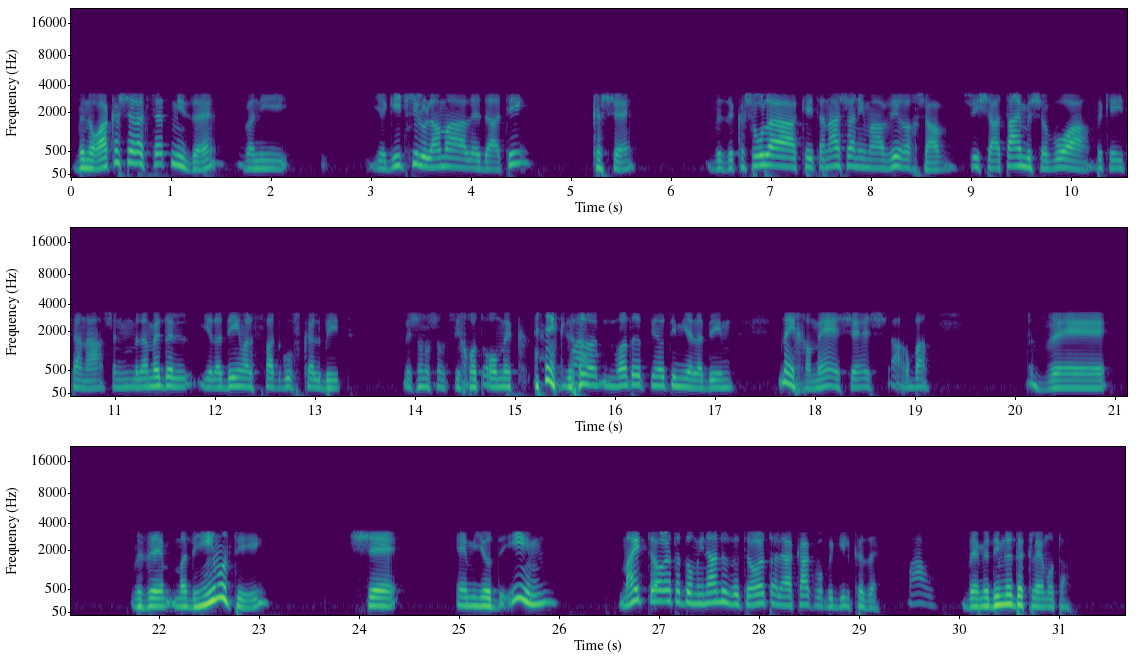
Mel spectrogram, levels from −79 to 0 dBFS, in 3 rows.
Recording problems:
high frequencies cut off; severe; nothing above 3 kHz

